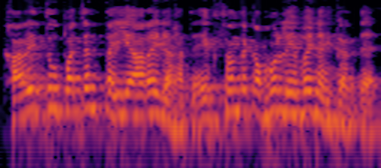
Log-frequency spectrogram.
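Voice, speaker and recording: A performer voicing a hot-headed young village man in a cartoon comedy, shouting threats in a rough Awadhi accent. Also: medium pitch, expressive, quick pace, slight background noise, close to an everyday voice. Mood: indignant.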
